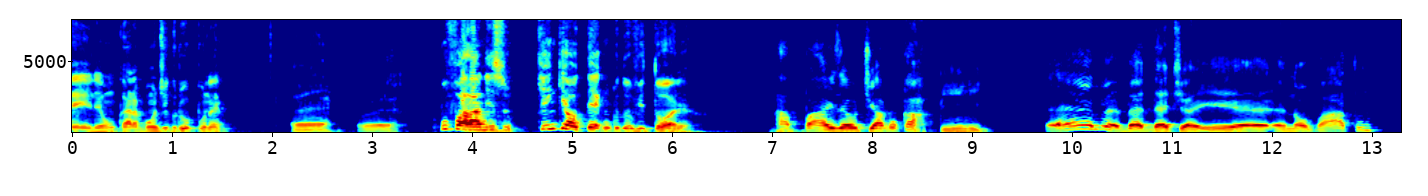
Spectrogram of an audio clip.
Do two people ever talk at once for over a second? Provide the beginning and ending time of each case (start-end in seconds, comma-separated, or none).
none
